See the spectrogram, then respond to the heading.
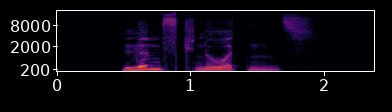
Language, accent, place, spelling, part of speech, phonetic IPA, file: German, Germany, Berlin, Lymphknotens, noun, [ˈlʏmfˌknoːtn̩s], De-Lymphknotens.ogg
- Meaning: genitive singular of Lymphknoten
